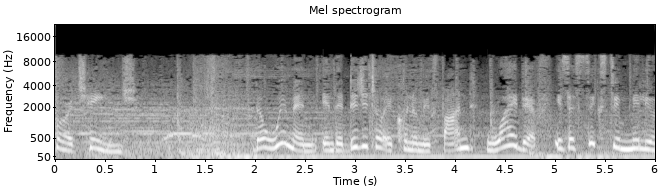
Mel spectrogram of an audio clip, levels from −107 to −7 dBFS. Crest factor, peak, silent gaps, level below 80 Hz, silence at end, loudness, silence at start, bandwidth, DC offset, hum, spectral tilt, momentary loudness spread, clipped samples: 10 dB; -4 dBFS; none; -26 dBFS; 0 s; -15 LUFS; 0 s; 10 kHz; under 0.1%; none; -6 dB/octave; 7 LU; under 0.1%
